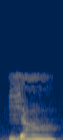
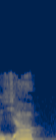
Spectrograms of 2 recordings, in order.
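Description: First: The word ends with the mouth open. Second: The word ends with the lips closed. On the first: The speaker calls it right. "压是打开的" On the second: The speaker calls it wrong. "如果你闭上嘴巴就是压，那个音就不对了"

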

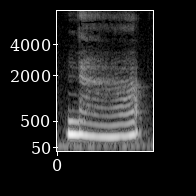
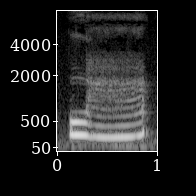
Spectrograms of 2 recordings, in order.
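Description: First: The word begins with an N sound. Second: The word begins with an L sound. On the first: The speaker calls it right. "我是喜欢坚持用呢开头的哪" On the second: The speaker calls it wrong. "有人发成啦"

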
